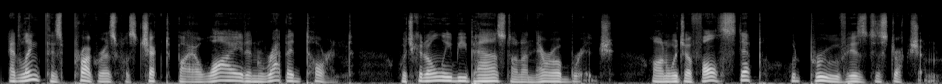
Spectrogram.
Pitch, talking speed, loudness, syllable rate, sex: 140 Hz, 190 wpm, -18 LUFS, 5.0 syllables/s, male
